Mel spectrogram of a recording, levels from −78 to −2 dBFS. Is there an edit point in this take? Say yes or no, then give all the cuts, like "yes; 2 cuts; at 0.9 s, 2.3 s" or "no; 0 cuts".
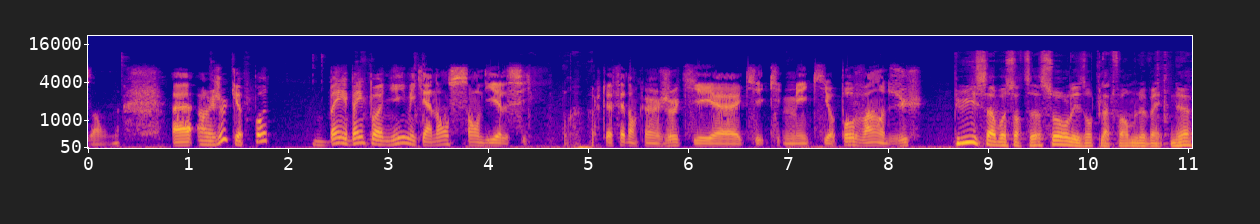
yes; 3 cuts; at 5.0 s, 6.9 s, 8.6 s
